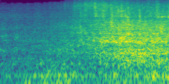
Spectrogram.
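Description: Heavy truck driving by on a road, its engine rumble and tyre noise growing steadily louder.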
